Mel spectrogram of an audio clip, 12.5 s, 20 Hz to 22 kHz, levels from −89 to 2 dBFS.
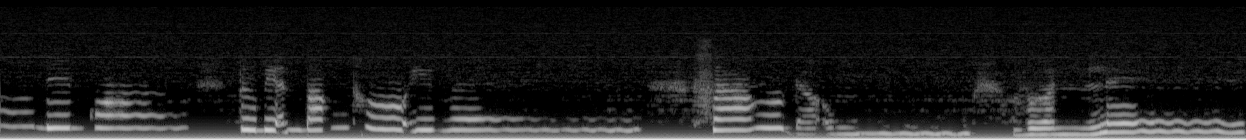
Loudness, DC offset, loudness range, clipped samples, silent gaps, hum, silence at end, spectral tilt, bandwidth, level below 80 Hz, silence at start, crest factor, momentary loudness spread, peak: -29 LUFS; 50%; 4 LU; under 0.1%; none; none; 0 s; -10 dB/octave; 17.5 kHz; -38 dBFS; 0 s; 14 dB; 14 LU; -4 dBFS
